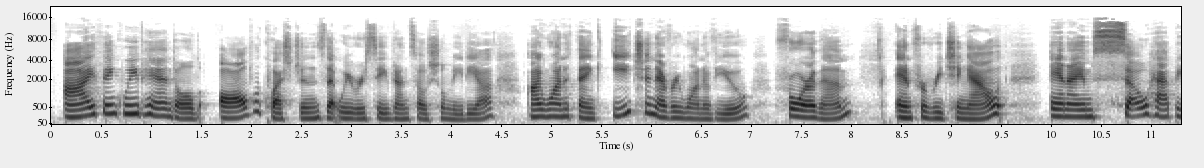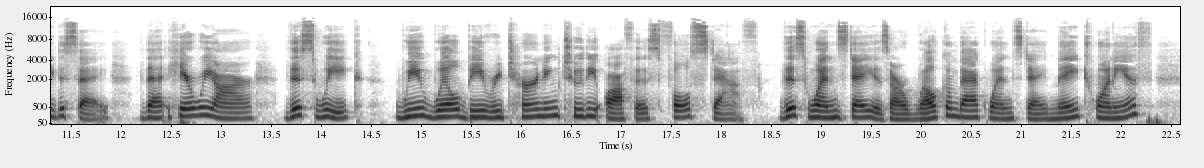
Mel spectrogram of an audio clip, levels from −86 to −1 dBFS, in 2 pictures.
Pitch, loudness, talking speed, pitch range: 185 Hz, -20 LUFS, 160 wpm, 155-220 Hz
